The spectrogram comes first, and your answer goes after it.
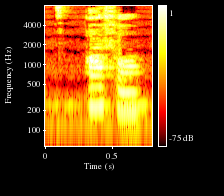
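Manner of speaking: soft whispered sorrow; barely voiced, sorry for her loss; hushed sympathy. Real, not acted. Guest whispers condolences to the grieving host. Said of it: "I'm so sorry".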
